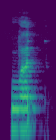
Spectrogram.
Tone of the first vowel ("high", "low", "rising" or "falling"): high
